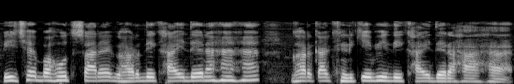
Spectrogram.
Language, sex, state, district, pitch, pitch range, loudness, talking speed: Hindi, male, Jharkhand, Palamu, 170 Hz, 150-180 Hz, -15 LUFS, 185 wpm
